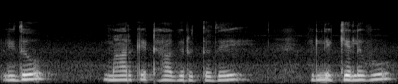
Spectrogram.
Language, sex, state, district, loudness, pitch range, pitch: Kannada, female, Karnataka, Bangalore, -19 LUFS, 205-225 Hz, 210 Hz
